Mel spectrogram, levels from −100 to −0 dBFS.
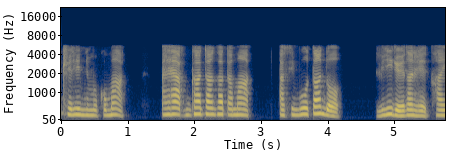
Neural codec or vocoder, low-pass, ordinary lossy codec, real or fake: autoencoder, 22.05 kHz, a latent of 192 numbers a frame, VITS, trained on one speaker; 5.4 kHz; none; fake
